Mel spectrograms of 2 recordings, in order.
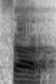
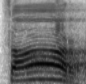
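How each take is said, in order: First: The vowel is held only briefly. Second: The vowel is drawn out long. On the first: "ஒரு குட்டியா குறுகிய ஒரு ஒலியை ஏற்படுத்துது" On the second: "ஒரு நீண்ட நெடிய ஒலியை ஏற்படுத்து"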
